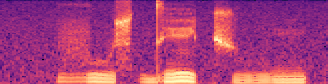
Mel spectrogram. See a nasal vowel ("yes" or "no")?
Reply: no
